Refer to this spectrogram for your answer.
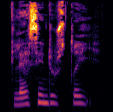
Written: glasindustri

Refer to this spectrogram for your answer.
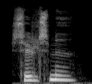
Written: sølvsmed

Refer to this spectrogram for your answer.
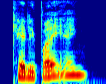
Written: kalibrering

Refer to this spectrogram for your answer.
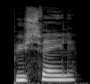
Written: bysvale

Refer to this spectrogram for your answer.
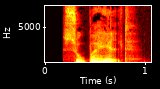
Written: superhelt

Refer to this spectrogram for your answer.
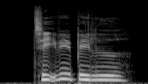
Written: tv-billede

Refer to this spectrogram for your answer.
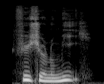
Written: fysiognomi

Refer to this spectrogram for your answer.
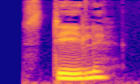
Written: stille

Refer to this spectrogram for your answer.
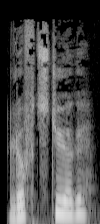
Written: luftstyrke

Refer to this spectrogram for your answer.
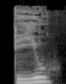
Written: deo

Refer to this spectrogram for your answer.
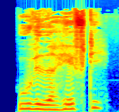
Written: uvederheftig

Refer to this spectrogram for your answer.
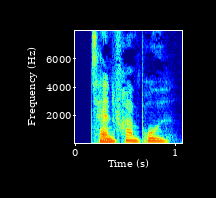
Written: tandfrembrud

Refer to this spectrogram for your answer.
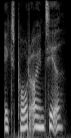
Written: EKSPORTORIENTERET

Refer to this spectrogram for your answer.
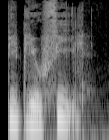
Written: bibliofil

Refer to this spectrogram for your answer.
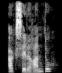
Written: accelerando

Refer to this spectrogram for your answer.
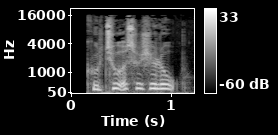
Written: kultursociolog

